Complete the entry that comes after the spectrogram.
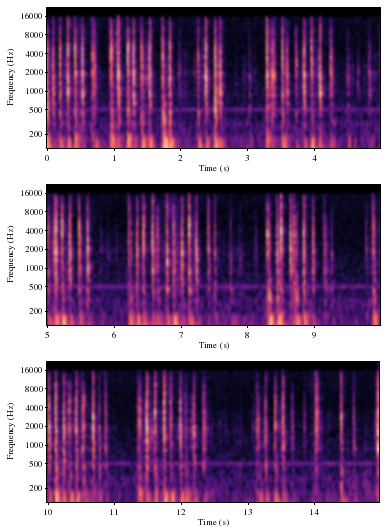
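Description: Fingertips with dark nails type on a full-size white and light-blue plastic computer keyboard with a hollow plastic body. Quick bursts of sharp, bright clicking keystrokes with dull low thumps alternate with short pauses. A faint steady hum runs underneath.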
